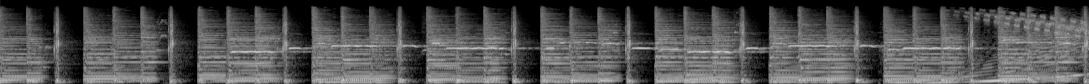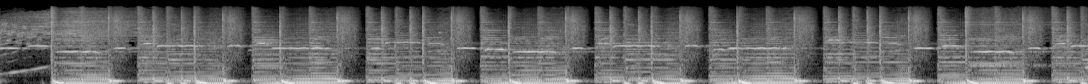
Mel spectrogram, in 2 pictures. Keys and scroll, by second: 0.0-1.4 typing, 0.3 Return, 1.6 ctrl+Return, 2.4 space, 3.2 v, 4.2-6.6 typing, 4.7 ctrl+Return, 9.3 z, 9.7 space, 10.3 i, 11.0 v, 13.1 i, 13.6 space, 14.0 z, 14.2 space, 17.3 Down, 18.3 0, 18.5 7, 20.0 0, 20.2 5.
